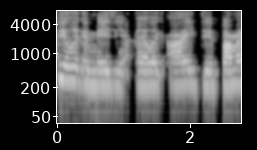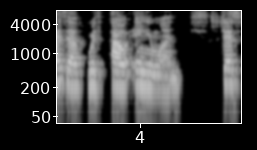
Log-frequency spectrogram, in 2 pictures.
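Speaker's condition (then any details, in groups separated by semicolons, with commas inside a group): Down syndrome; three copies of 21st chromosome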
